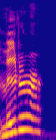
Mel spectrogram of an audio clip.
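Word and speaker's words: Mütter: Is it Mooter? Oh, it is Mooter. – Yeah. – Because I was wanting to say something different. – It's spelled M-U-T-T-E-R, yeah. But it's the U with the two dots over top. And yeah. It's Mooter, I think, is what it is.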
